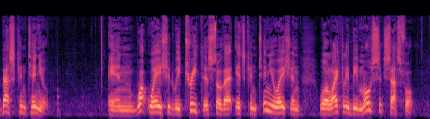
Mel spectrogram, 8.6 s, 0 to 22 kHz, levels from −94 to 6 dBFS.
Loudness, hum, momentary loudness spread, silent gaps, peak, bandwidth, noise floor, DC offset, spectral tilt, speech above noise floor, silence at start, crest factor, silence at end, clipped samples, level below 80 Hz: -21 LUFS; none; 10 LU; none; -6 dBFS; 14 kHz; -61 dBFS; under 0.1%; -4 dB/octave; 40 dB; 0 s; 16 dB; 0.35 s; under 0.1%; -70 dBFS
